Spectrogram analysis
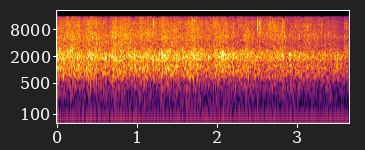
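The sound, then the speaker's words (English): A studio audience gives steady, sustained applause to welcome guests, a dense and even patter of clapping that eases slightly toward the end. “I'm honored to be joined by some esteemed colleagues who are lawyers and journalists, Jeffrey Toobin, Sunny Hostin, and Ross Garber. Give them a warm welcome.”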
